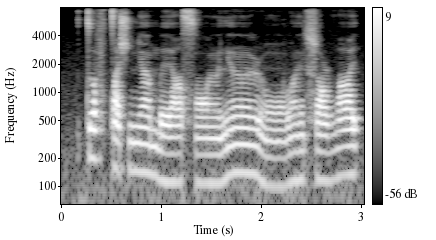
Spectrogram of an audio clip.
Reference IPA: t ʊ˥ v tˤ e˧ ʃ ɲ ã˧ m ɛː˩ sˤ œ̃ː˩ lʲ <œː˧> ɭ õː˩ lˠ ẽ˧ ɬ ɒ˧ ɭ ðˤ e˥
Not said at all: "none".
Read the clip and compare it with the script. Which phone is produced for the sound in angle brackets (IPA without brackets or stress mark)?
œ̃ː˧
